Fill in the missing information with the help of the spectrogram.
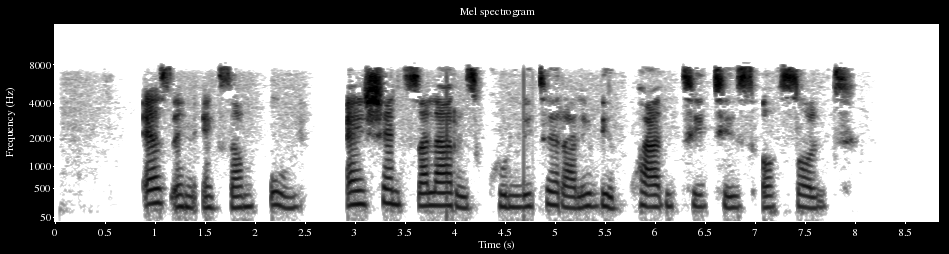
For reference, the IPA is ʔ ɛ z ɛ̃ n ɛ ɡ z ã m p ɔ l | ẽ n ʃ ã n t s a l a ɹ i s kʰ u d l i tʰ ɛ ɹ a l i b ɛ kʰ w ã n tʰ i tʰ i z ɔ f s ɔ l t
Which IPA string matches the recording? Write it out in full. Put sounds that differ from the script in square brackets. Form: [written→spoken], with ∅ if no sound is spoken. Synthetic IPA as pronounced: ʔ ɛ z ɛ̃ n ɛ ɡ z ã m p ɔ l | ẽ n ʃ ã n t s a l a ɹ i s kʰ u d l i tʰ ɛ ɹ a l i b [ɛ→i] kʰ w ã n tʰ i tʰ i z ɔ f s ɔ l t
